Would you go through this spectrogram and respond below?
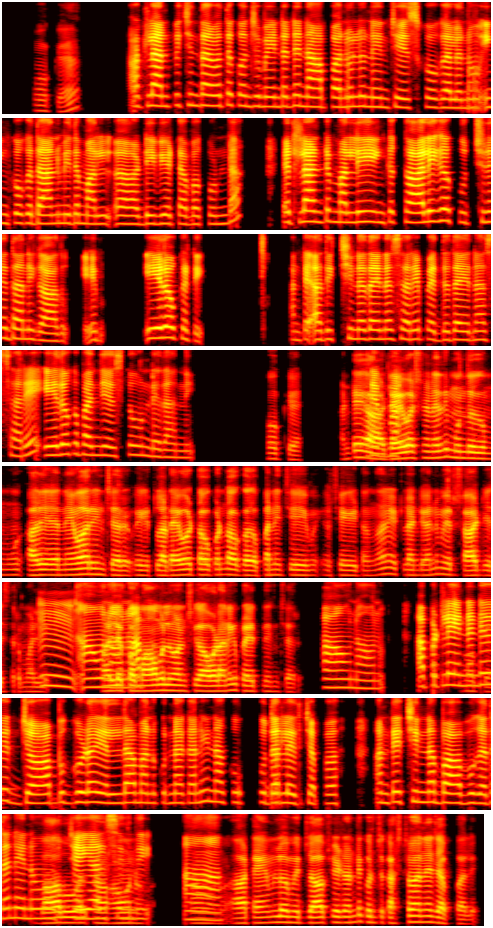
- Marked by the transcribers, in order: other background noise; lip smack; in English: "స్టార్ట్"; in English: "జాబ్‌కి"; in English: "జాబ్"
- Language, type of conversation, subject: Telugu, podcast, ఒత్తిడి సమయంలో ధ్యానం మీకు ఎలా సహాయపడింది?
